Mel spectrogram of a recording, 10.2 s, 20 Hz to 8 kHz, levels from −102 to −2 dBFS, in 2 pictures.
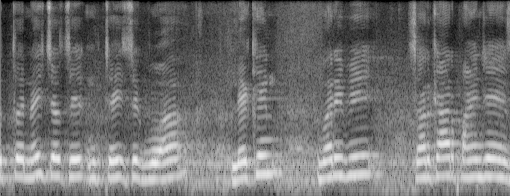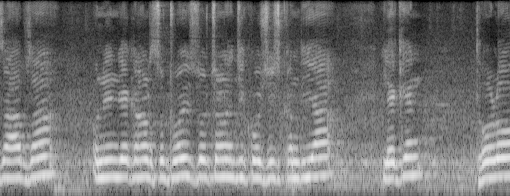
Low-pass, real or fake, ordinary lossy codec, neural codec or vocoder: none; real; none; none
